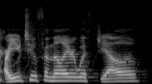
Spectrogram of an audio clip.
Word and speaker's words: Giallo: Am I pronouncing that correctly? Giallo? – American Giallo.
